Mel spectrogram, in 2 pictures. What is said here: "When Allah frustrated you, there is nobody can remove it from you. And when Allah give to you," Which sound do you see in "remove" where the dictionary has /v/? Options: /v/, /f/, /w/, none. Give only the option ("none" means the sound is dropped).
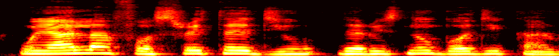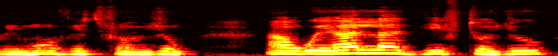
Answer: /v/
